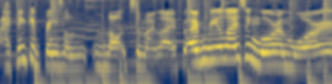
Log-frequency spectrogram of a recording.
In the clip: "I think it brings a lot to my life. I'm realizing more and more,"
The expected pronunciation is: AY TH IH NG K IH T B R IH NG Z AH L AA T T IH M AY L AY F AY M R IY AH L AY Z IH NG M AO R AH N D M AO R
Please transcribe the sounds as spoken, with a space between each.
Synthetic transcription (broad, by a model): AY TH IH NG K IH T B R IH NG Z AH L AA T T IH M AY L AY F AY M R IY AH L AY Z IH NG M AO R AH N M AO R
